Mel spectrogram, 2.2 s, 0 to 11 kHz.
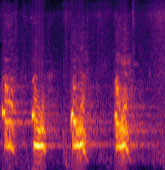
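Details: Four evenly spaced, full-throated barks, roughly one every half second, come from young Redbone Coonhounds working a raccoon during a 2020 night coon hunt. The male is on his second season and the female on her first.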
